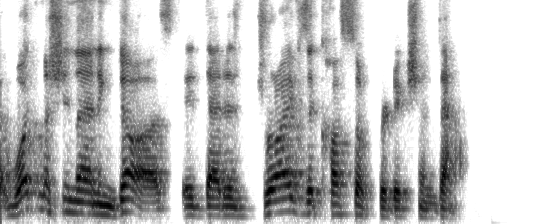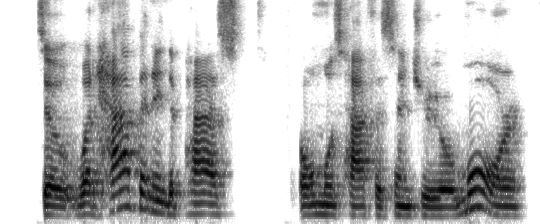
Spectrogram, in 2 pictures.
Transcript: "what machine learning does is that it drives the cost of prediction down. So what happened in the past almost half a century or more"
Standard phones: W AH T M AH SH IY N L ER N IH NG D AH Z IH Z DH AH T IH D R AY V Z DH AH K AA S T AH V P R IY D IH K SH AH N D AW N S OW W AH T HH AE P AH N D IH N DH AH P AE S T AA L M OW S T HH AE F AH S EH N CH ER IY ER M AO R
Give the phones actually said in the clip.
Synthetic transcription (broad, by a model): W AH T M AH SH IY N L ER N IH NG D AH Z IH Z DH AH T IH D R AY V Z DH AH K AA S T AH V P R IY D IH K SH AH N D AW N S OW W AH T HH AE P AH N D IH N DH AH P AE S T AA L M OW S T HH AE F AH S EH N CH ER IY ER M AO R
